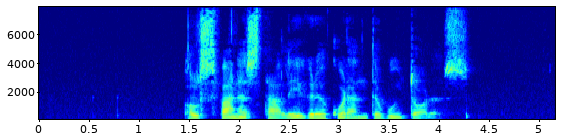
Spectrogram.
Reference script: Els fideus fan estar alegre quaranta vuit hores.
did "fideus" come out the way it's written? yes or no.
no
